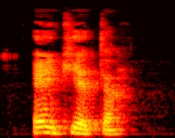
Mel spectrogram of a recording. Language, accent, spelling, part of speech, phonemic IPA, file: French, Canada, inquiétant, adjective / verb, /ɛ̃.kje.tɑ̃/, LL-Q150 (fra)-inquiétant.wav
- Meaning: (adjective) worrying, disturbing, disquieting; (verb) present participle of inquiéter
